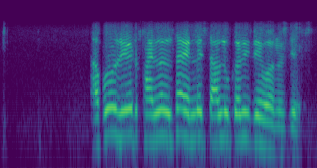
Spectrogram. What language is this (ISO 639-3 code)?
guj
